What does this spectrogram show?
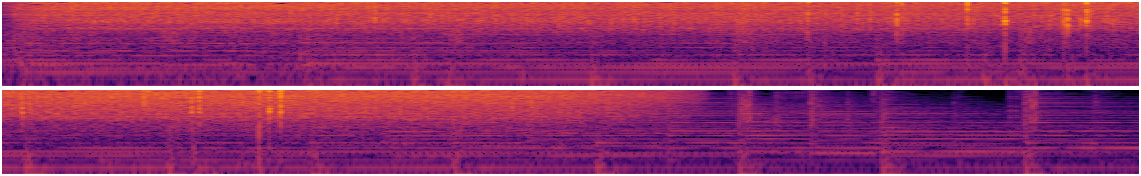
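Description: Chopped garlic and chili sizzling in hot oil in a miniature steel wok as a tiny spatula stirs them, with a run of sharp pops and crackles midway. The sizzle fades out about seven seconds in.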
